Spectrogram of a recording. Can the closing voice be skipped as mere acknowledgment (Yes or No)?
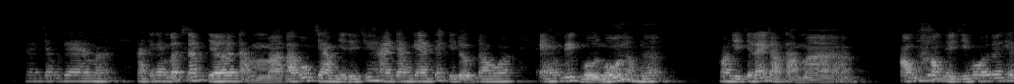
Yes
